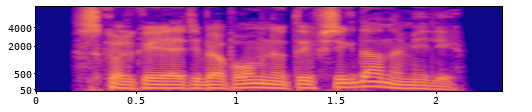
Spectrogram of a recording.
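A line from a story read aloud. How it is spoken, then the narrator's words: Snorted. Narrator (Russian): хмыкнул Алик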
